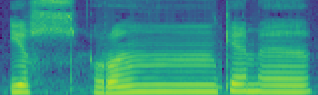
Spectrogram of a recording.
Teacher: تنوین کے بعد کیف ہے، تو یہاں پر ہم نون کی آواز، جو تنوین میں جو نون کی آواز آتی ہے اس کی آواز کو چھپائیں گے اور کیف کے لیے تیار کریں گے. اصرن کما کا ایک حرکہ، ما دو حرکہ، مد تبعی ہے.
